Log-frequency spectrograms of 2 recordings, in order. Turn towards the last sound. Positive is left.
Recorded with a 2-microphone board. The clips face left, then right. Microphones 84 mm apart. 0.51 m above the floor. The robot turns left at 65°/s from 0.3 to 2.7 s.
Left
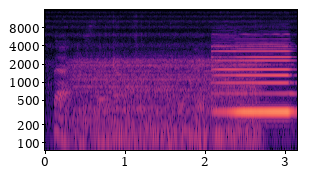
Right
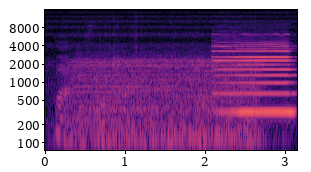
turn(degrees=50)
